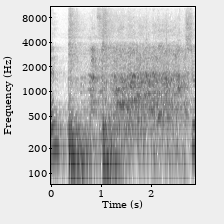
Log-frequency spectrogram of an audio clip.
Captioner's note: audience laughing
